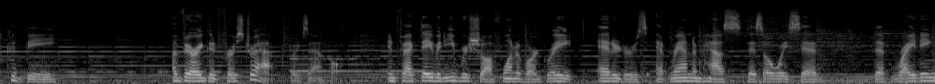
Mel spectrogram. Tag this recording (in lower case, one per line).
speech
music
inside a small room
